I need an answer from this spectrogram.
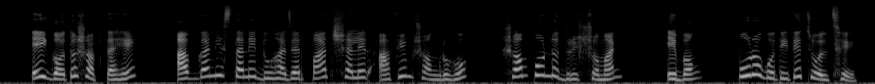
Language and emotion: Bengali, neutral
